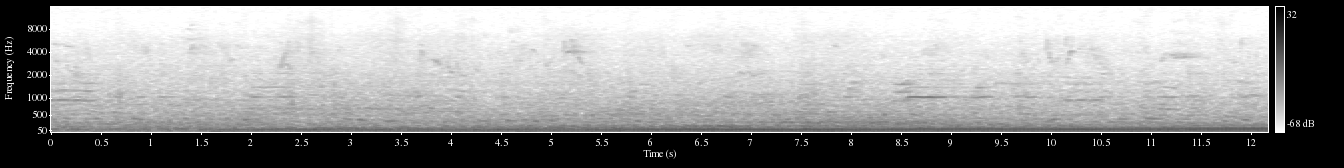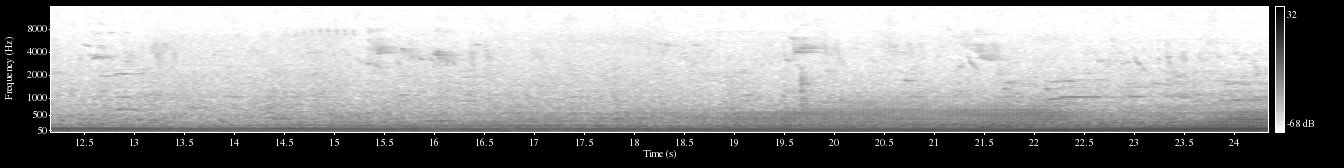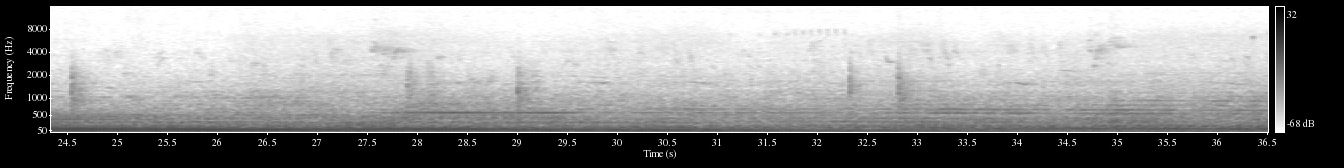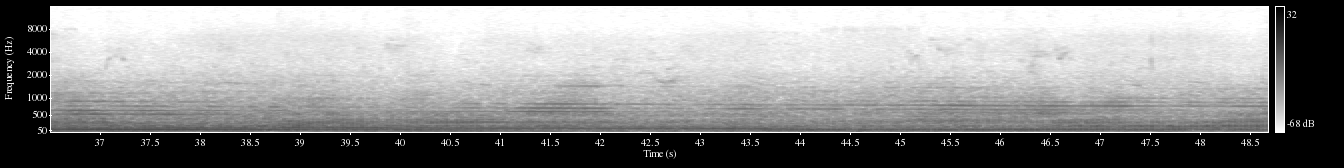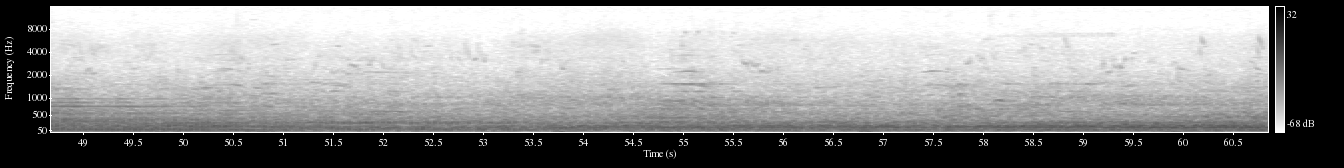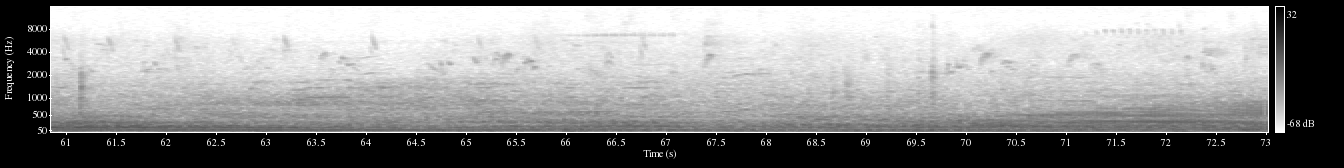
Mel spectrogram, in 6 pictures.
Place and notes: Rue Leconte De Lisle, Réunion - 20180205 0953-1003
20180205_0953-1003 CILAOS concert d'hélicoptère, 6mn30 après le début voici le son de l'hélicoptère "le plus silencieux du monde"!!!
Ces hélicoptères ont du être modifié: ils font bien plus de bruit que devraient faire des EC130B4 normaux, ou bien les pilotes conduisent comme des manches: c'est une énorme nuisance ici bas qui met en danger la flore et la faune.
